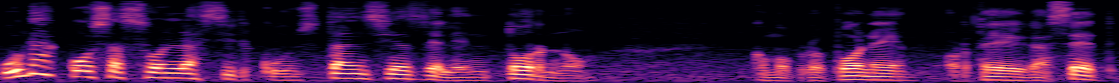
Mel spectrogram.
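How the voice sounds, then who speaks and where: A Mexican man in his sixties, thinking aloud in a plain, unhurried, conversational monologue for his vlog. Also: low-pitched, very animated, dark tone, a little hiss or hum. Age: 60s. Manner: unhurried, thoughtful, plain-spoken and explanatory. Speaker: vlogger. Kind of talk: reflective casual monologue.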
